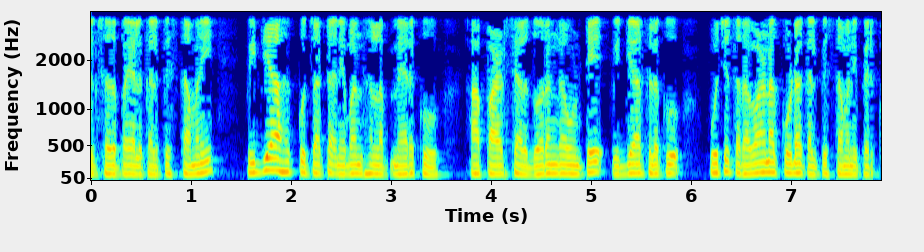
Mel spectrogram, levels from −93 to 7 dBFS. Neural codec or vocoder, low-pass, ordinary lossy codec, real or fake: none; 3.6 kHz; none; real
